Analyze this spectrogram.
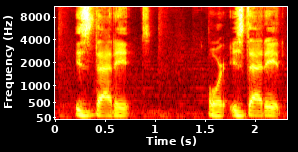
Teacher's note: I even think he drops the t- sound at the end of it so there's that uh stop T sound it is that it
